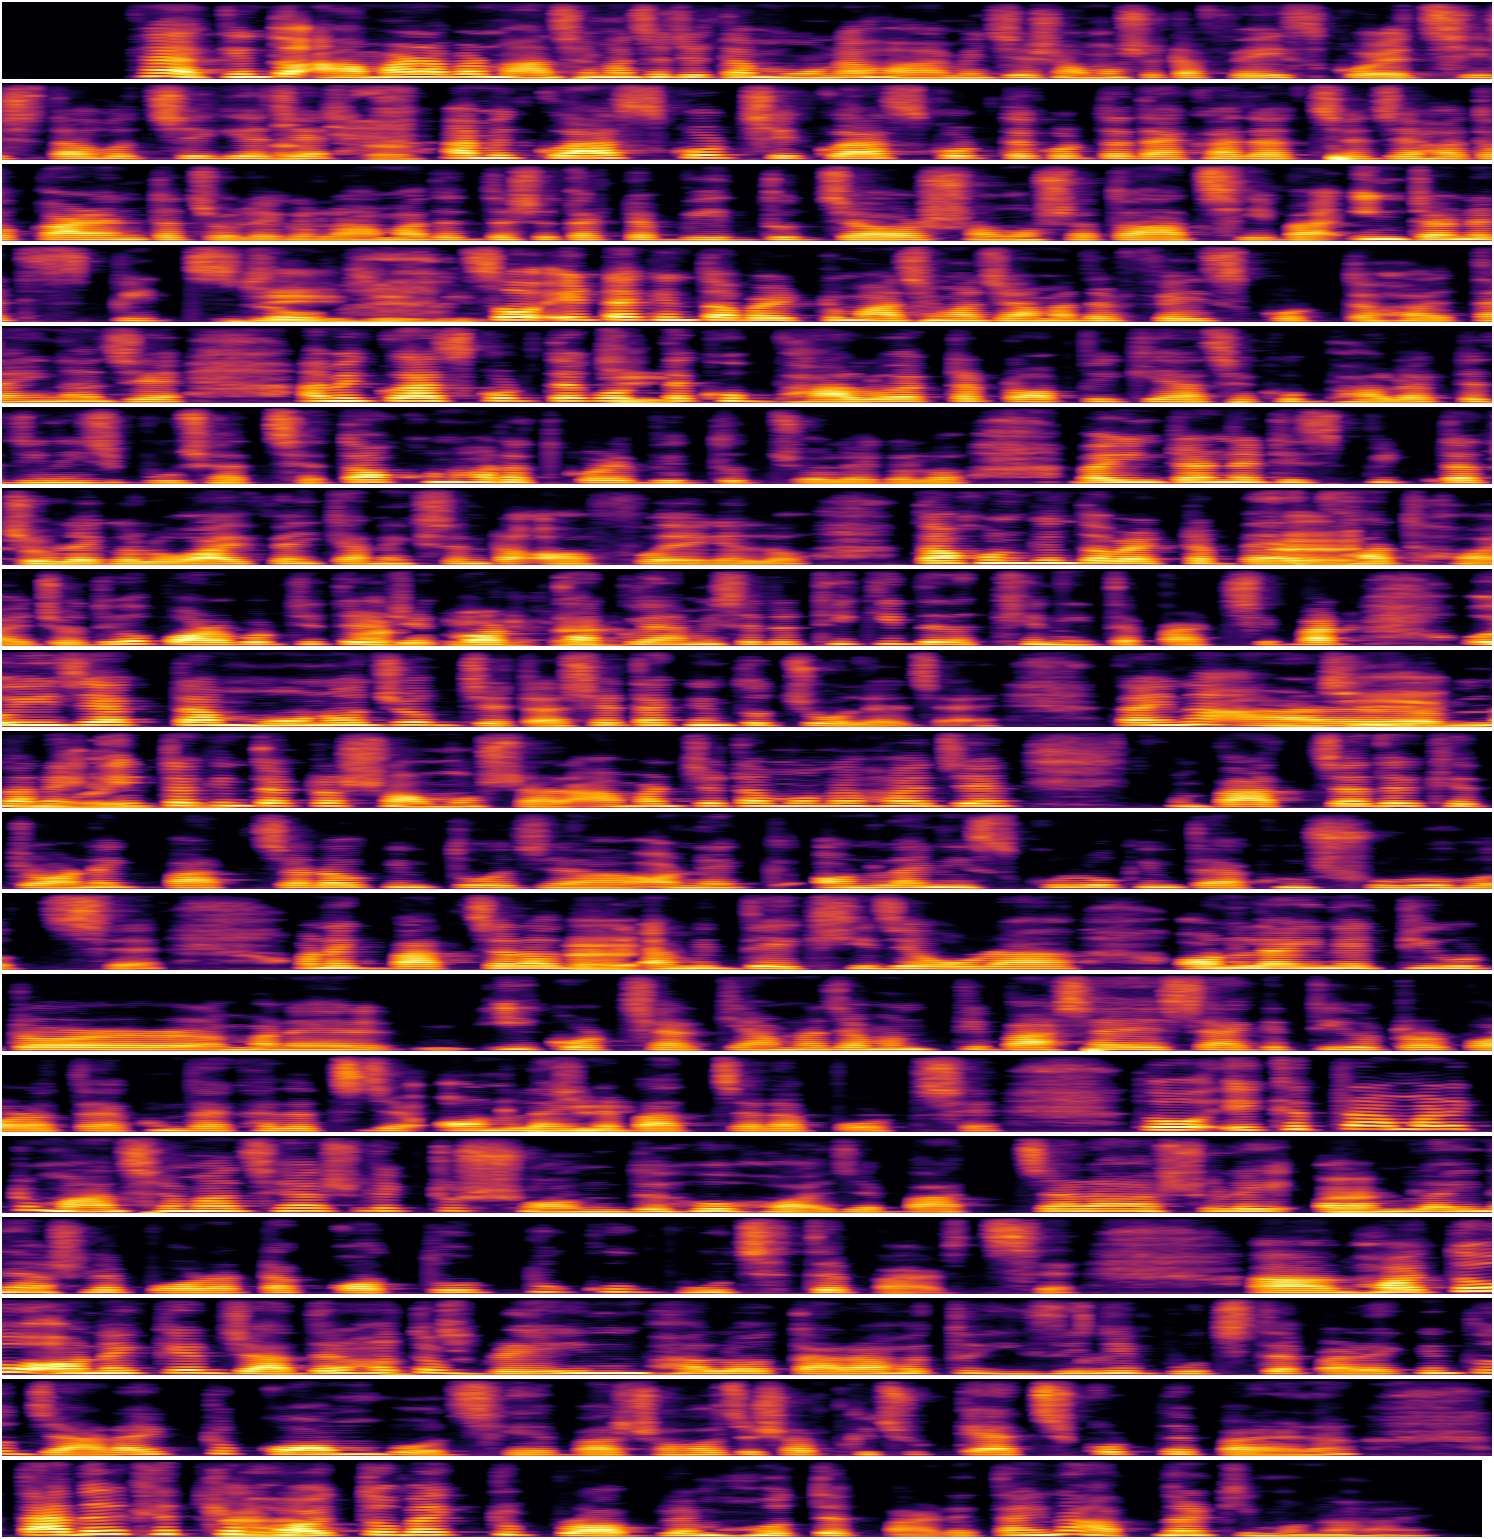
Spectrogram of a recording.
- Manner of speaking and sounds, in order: tapping; other background noise; "দেখে" said as "দ্যেখে"
- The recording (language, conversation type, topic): Bengali, unstructured, অনলাইনে পড়াশোনার সুবিধা ও অসুবিধা কী কী?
